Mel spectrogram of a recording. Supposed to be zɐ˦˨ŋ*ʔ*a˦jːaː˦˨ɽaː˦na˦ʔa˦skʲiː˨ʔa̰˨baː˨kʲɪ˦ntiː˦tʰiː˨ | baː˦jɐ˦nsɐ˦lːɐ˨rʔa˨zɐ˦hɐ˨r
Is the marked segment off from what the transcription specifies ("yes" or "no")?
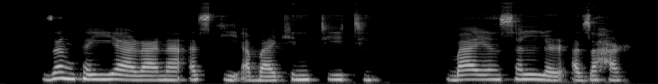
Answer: yes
